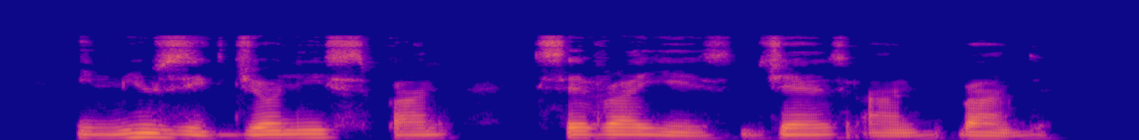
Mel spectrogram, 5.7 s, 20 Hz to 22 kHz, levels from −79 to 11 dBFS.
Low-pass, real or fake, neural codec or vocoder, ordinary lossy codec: none; real; none; none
